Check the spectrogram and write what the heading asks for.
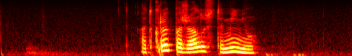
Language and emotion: Russian, neutral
